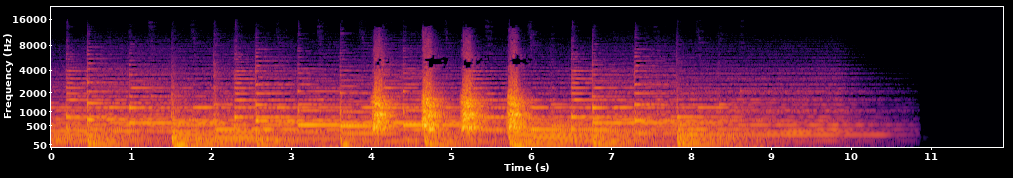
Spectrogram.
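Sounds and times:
gentle background music: 0.0s - 10.9s
dog barking: 4.0s - 6.2s.

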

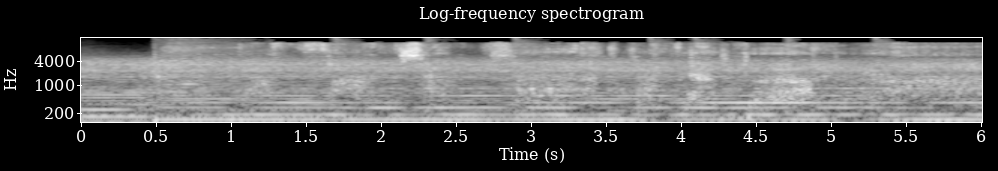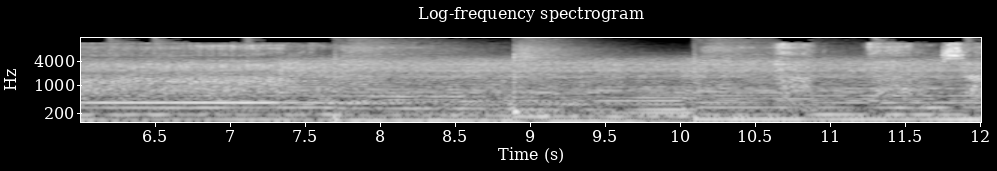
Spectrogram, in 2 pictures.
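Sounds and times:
distorted electric guitar drone: 0.0s - 12.0s.

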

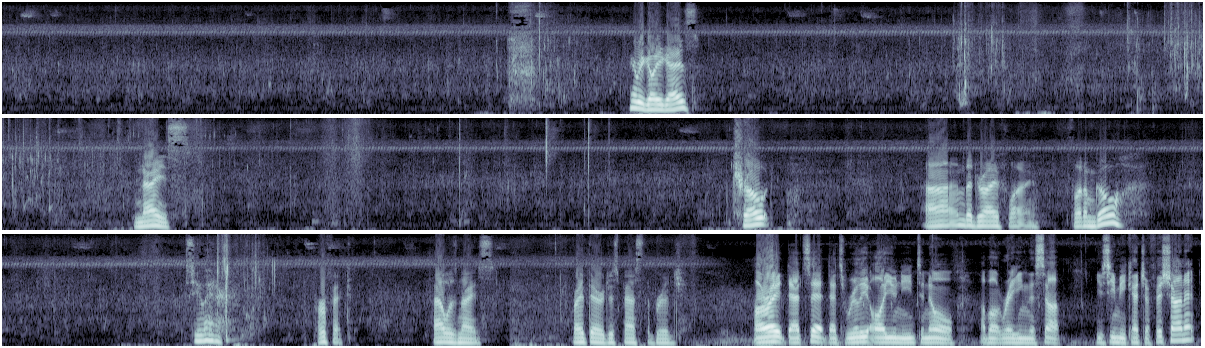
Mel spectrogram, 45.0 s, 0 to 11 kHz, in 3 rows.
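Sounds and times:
frogs and insects trilling: 0.0s - 45.0s
fish splashing in stream: 5.6s - 7.7s, 11.3s - 16.6s, 29.6s - 35.0s, 36.4s - 37.2s
faint hiss: 6.0s - 9.0s, 14.8s - 42.8s
light ticks: 20.6s - 22.7s.

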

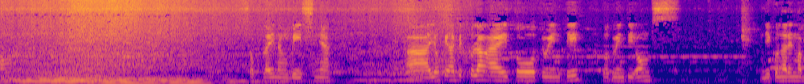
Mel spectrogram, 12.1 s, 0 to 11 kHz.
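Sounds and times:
motor droning: 0.0s - 9.6s.

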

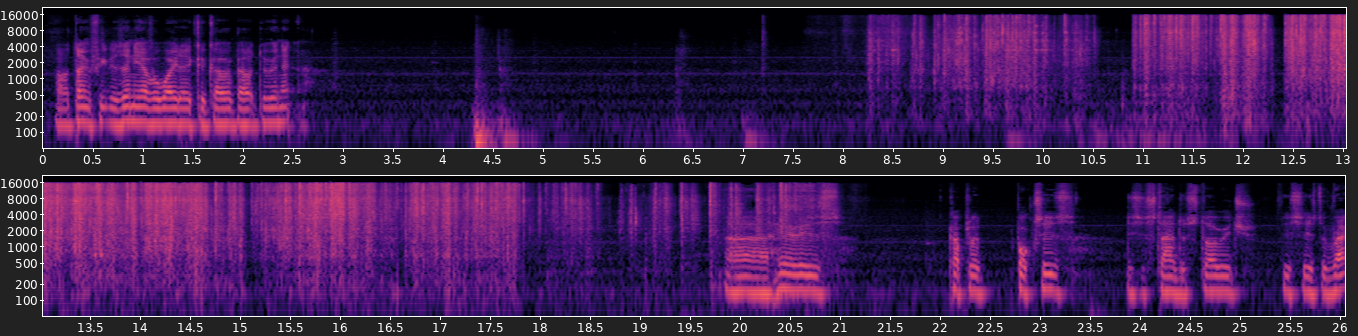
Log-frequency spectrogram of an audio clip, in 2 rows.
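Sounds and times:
plastic bags crinkling: 8.2s - 21.0s.

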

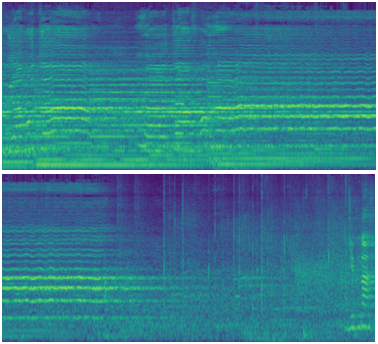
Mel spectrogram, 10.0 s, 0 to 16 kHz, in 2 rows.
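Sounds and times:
voices murmuring in echoing hall: 0.8s - 9.9s.

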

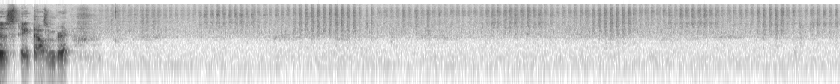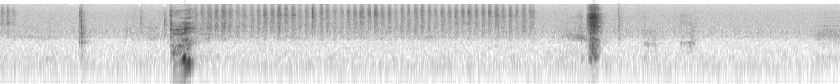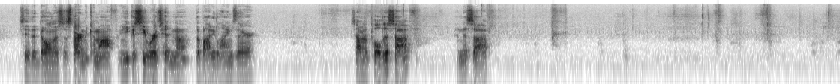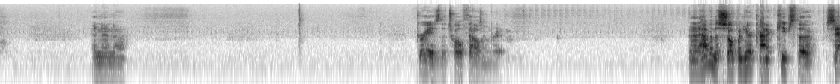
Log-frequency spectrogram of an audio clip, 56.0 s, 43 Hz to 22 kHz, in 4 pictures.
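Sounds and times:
sanding pad rubbing: 1.7s - 14.3s, 17.2s - 23.0s.

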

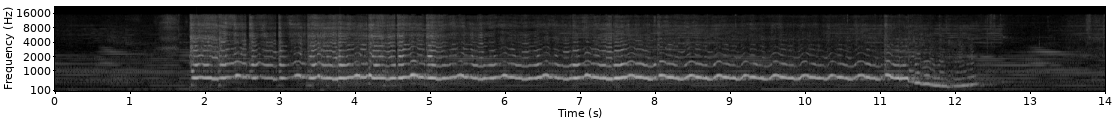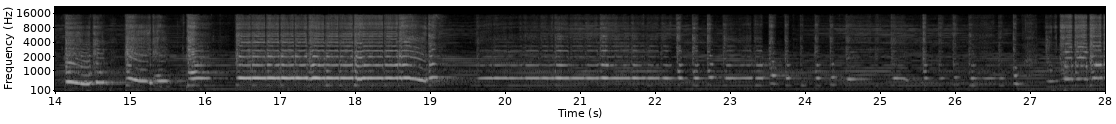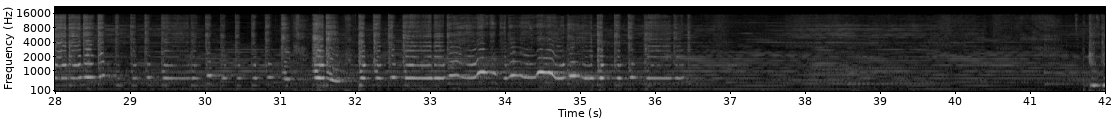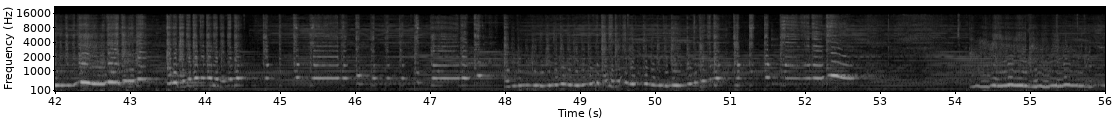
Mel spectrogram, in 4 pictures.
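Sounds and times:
bamboo flute melody: 1.8s - 12.5s, 14.1s - 36.5s, 41.7s - 52.8s, 54.2s - 56.0s.

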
